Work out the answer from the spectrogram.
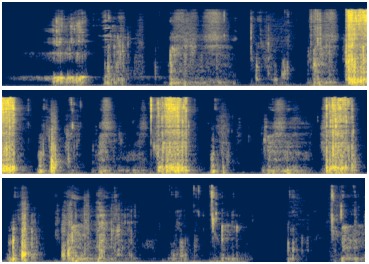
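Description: Sulfur-free wine being tasted: many short, irregular wet slurping and swishing sounds, fairly quiet over a low steady hum, with no talk.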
